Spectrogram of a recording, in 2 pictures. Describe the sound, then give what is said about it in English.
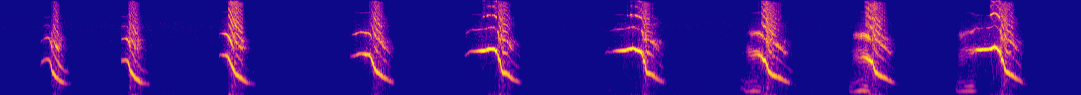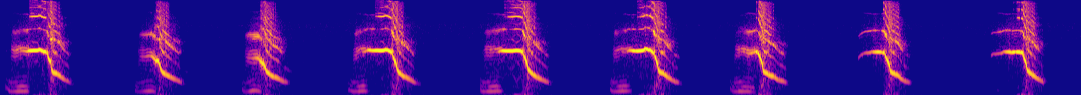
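A person imitates cow calls by voice with a steady series of about eighteen high, downward-sliding mews, loud, starting with normal cow calls and building into high-pitched, excited estrus screams, growing fuller and more urgent, with no other talking. “I'll turn it up a little bit and get into more of that high-pitched, excited stuff and, you know, that kind of estrus scream that I do so the listeners can hear the difference.”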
